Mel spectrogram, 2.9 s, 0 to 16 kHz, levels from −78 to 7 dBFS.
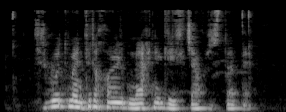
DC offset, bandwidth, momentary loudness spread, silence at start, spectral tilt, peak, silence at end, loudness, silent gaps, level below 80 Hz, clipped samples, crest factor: under 0.1%; 11.5 kHz; 15 LU; 0.1 s; -6.5 dB/octave; -6 dBFS; 0.35 s; -21 LUFS; none; -56 dBFS; under 0.1%; 16 dB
